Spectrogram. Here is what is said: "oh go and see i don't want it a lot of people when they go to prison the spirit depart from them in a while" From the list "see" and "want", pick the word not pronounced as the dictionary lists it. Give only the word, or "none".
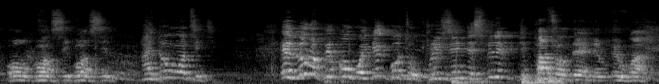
none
